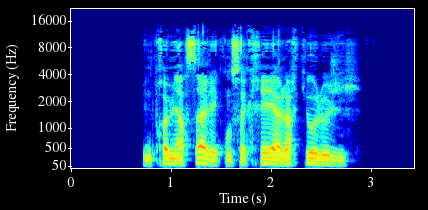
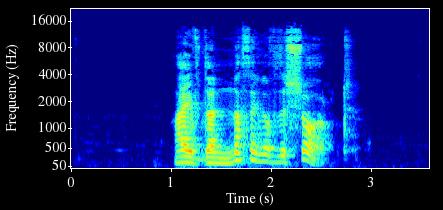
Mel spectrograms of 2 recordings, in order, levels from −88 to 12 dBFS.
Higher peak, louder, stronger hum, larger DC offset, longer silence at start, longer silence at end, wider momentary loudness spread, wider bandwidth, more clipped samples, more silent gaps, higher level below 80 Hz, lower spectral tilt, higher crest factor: about the same, -4 dBFS vs -2 dBFS; first, -19 LUFS vs -23 LUFS; neither; neither; second, 0.7 s vs 1.05 s; second, 0.6 s vs 0.8 s; first, 15 LU vs 10 LU; about the same, 15 kHz vs 15 kHz; neither; neither; about the same, -64 dBFS vs -66 dBFS; about the same, -4 dB/octave vs -3.5 dB/octave; second, 18 dB vs 24 dB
